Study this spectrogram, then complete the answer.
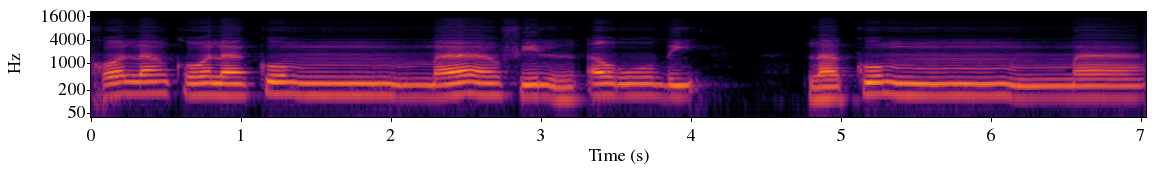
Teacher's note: idgham selain disini adalah ketika mim sukun bertemu dengan mim lagi cara membacanya adalah dengan membaca mim sukun disertai guna yang ditahan 2-3 harokat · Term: idgham mislain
